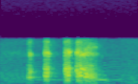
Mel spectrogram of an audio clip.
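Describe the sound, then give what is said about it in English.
A person with something caught in the throat coughs four times in quick succession, the final cough longer and rougher than the first three, with no talking around it. “I could play something in there while I'm coughing.”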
